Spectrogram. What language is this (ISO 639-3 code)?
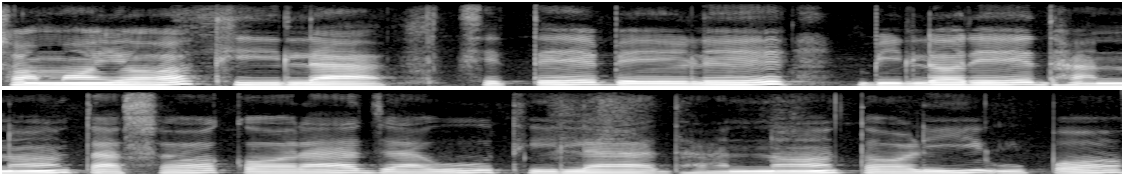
ori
